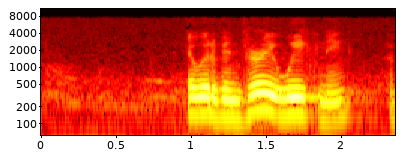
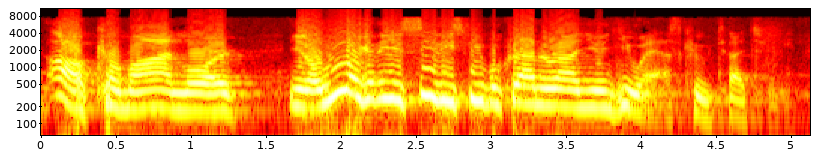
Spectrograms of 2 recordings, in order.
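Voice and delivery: loud, mocking Peter scoffing at the Lord; sarcastic Peter; 4 semitones higher, 6 dB louder than usual. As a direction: scoff at him, louder and higher, mock disbelief. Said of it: "It was very sarcastic kind of".

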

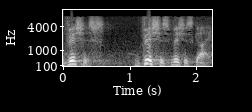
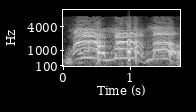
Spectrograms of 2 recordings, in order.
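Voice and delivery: high bleating lamb; much slower than usual. Retold or imitated. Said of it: "I can't do my imitation".

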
